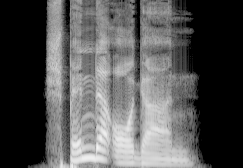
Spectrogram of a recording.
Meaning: donated organ
- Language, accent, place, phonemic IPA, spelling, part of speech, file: German, Germany, Berlin, /ˈʃpɛndɐʔɔʁˌɡaːn/, Spenderorgan, noun, De-Spenderorgan.ogg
